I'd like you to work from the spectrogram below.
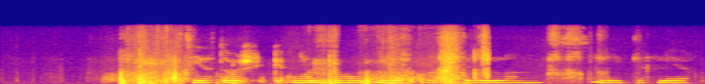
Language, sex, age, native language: Icelandic, female, 11, Icelandic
